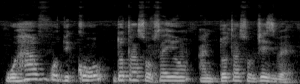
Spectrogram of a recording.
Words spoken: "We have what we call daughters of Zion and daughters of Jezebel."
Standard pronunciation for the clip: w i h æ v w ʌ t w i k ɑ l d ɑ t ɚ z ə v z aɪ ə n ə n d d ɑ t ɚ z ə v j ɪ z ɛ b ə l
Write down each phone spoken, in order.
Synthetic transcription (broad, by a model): w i h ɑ v w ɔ t w i k ɑ l d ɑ t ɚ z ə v s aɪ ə n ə n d d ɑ t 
